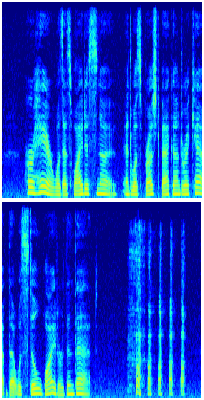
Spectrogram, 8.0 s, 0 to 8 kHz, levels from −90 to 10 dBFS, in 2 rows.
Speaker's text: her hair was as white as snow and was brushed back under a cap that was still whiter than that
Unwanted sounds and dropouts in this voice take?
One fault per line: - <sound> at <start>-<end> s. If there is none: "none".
- laugh at 6.5-7.7 s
